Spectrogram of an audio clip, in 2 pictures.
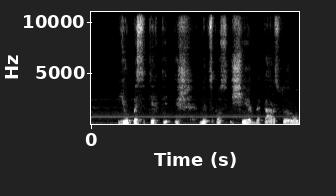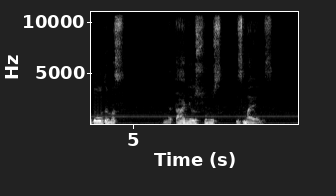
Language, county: Lithuanian, Kaunas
